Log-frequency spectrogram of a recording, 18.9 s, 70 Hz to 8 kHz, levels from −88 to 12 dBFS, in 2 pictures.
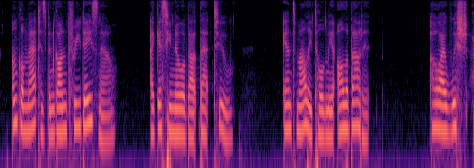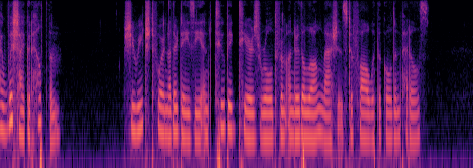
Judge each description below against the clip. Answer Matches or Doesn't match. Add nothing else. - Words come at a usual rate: Matches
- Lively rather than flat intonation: Doesn't match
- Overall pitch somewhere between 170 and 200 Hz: Matches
